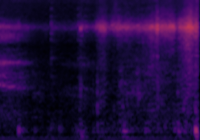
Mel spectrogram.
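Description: Faint handling noise as a pig mask and a phone are moved about in the hands: soft rustles and light knocks, over a steady low hum.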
